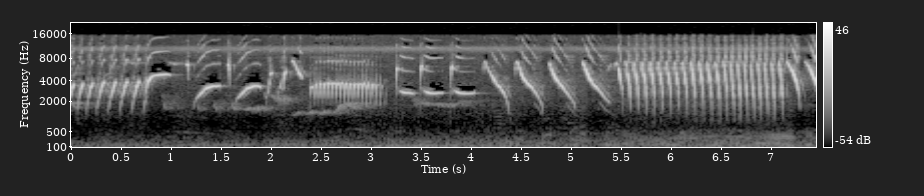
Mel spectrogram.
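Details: Canary song used to encourage lazy birds to sing, a long varied sequence of fast trills, falling whistled slurs, a buzzy roll and a dense high rapid trill near the end.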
